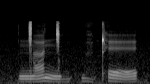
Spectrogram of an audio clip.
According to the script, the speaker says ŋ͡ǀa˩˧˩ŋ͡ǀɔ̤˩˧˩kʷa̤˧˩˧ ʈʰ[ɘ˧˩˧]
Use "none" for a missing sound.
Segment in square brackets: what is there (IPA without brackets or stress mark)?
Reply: ɛ˧˩˧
